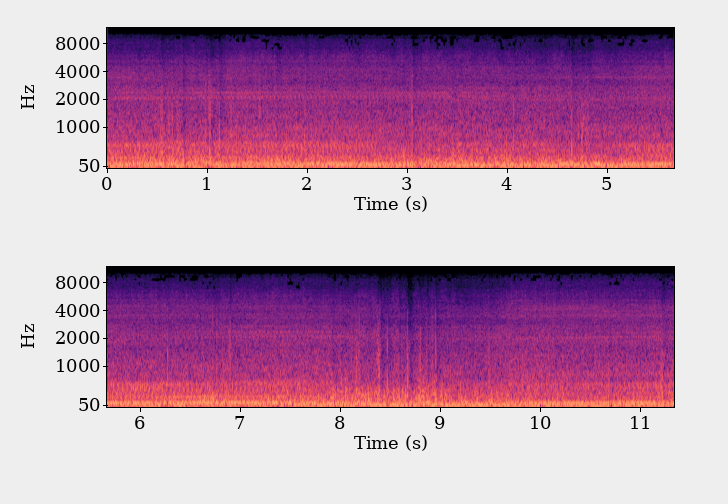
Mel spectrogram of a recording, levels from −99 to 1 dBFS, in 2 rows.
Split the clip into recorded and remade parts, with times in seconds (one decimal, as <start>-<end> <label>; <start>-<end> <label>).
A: 0.0-11.3 recorded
